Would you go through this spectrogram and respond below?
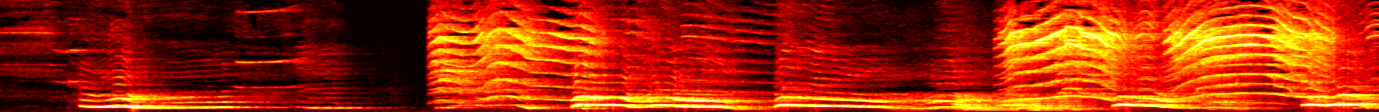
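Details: A Great Dane howls along to the squeaking of his favourite toy, in long, wavering, mid-pitched tones that rise and fall.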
